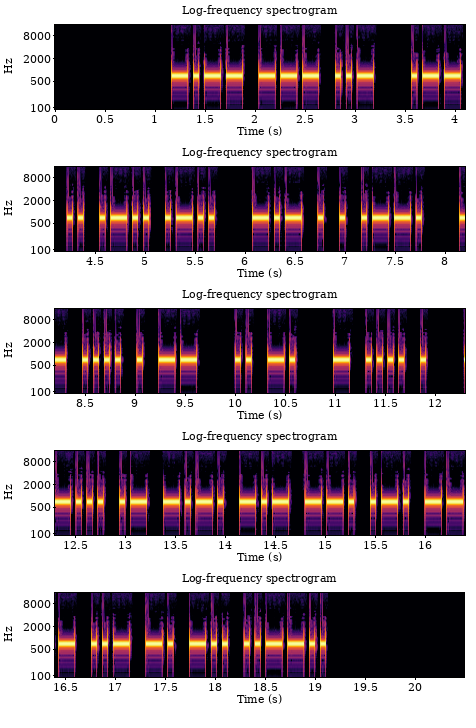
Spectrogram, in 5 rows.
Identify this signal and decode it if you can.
Morse code, heard as a keyed tone, about 22 wpm, 700 Hz. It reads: YOU WILL KEEP THEM IN THE BACKGROUND?
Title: Sentences from Top 1300 Words 22wpm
